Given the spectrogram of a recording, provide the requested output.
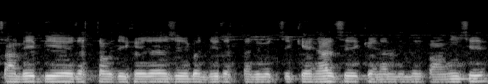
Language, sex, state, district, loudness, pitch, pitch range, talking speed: Gujarati, male, Gujarat, Gandhinagar, -17 LUFS, 125 Hz, 125-130 Hz, 195 wpm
